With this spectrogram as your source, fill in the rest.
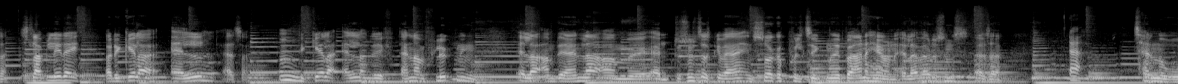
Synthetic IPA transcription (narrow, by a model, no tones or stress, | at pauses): səslɑ̈b̥le̝ɾɛ̰ɒ̽ɾ̥e̝ɡ̥el̰ɐæləæl̰sɐd̥e̝ɡ̥el̰ɐʔæləɒ̽md̥e̝hænlɐɒ̽mfløɡ̥̚d̥ne̝ŋn̩elɐʔɒ̽md̥e̝hænlɐɒ̽møʔæd̥usynsd̥ɑ̈sɡ̥æʋæːɐe̝nsɔ̽ɡ̥ɐpʰo̝lit͡sʰiɡ̥̚meðˠib̥ɶɐnəɦɛʊnəʔelɐʋæɾ̥usynsælsɐ | t͡sʰæd̥enʁ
